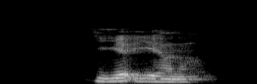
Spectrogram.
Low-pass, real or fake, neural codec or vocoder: 5.4 kHz; real; none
